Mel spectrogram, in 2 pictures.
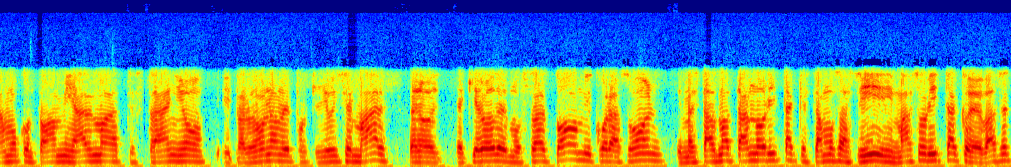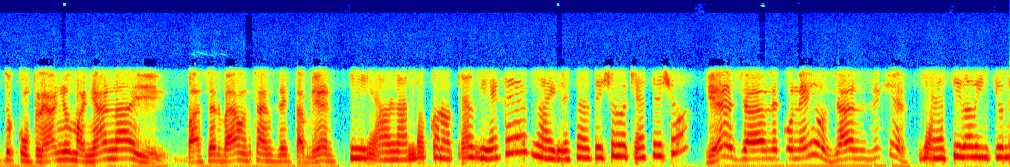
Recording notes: We opened up the phone lines. A listener asks for his wife's forgiveness on air.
